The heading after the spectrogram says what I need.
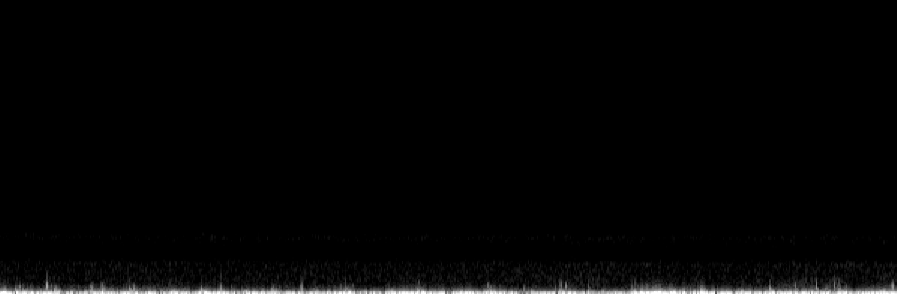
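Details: Soft, deep low thumps against a steady hum, a real heartbeat recorded up close on the chest with binaural microphones for ASMR; ordinary heartbeat, rhythm hard to count clearly.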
